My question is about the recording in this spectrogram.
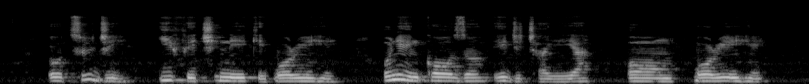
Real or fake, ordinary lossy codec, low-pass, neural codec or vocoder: real; none; 9.9 kHz; none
